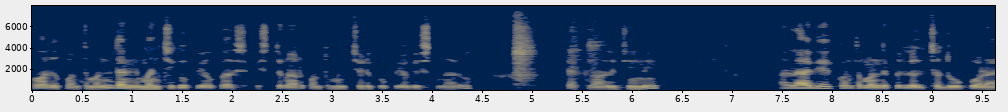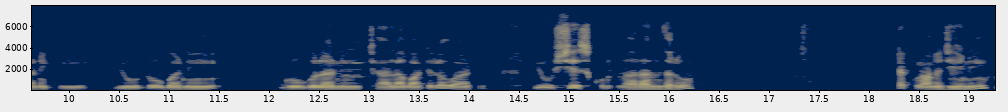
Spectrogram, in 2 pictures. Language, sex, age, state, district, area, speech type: Telugu, male, 60+, Andhra Pradesh, N T Rama Rao, urban, spontaneous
